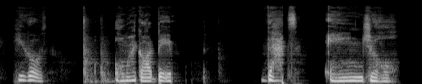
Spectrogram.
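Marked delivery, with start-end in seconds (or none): 1.1-3.9 put-on whisper, much lower in pitch. Telling a story about a crowded escalator, imitating James whispering. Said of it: "James whispers over to me, or tries to".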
